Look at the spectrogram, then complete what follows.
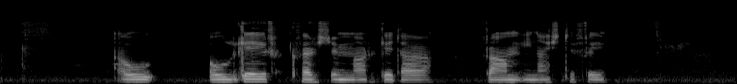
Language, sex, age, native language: Icelandic, male, 15, English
